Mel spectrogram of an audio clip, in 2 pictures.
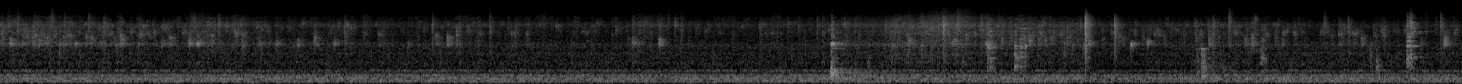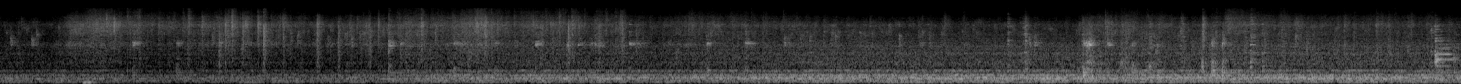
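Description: Chunks of chicken and pork trotter sizzling in hot oil in a wok, the frying growing louder toward the end as more meat goes in, with a few sharp clicks of a utensil against the pan.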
